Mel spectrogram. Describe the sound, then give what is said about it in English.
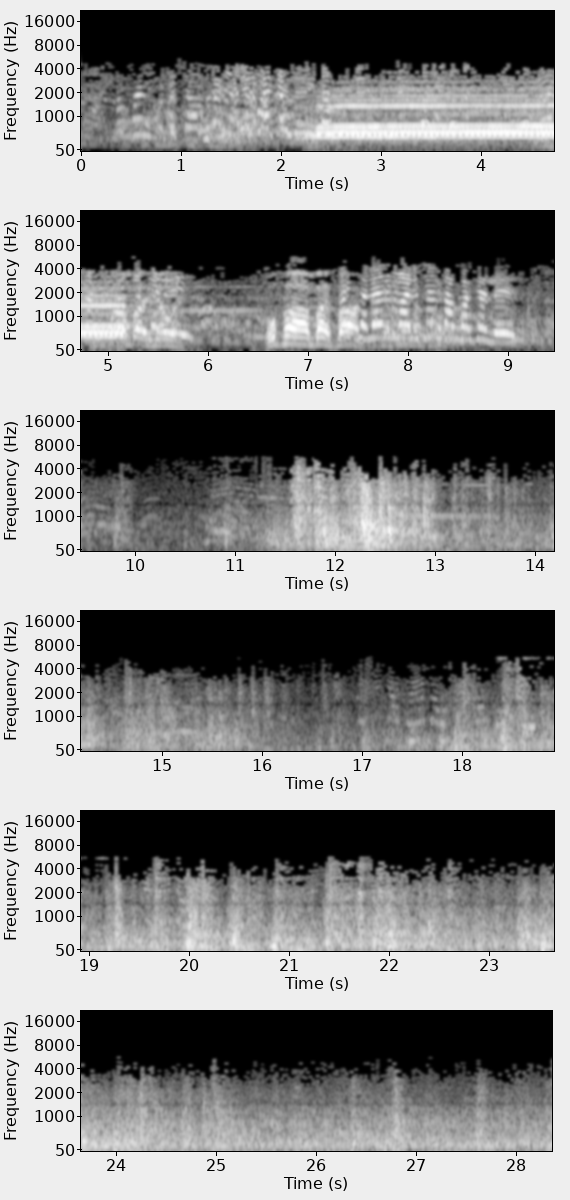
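A steam train sounds a long, chord-like whistle, then rumbles and hisses past through the bush in Mozambique with a steady, rhythmic chuffing that continues in the open air. “I've got sounds of trains, steam trains, running through the Mozambican bush.”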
